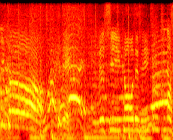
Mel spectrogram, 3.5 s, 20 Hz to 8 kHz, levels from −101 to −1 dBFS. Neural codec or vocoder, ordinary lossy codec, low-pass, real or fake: codec, 16 kHz, 1 kbps, X-Codec, HuBERT features, trained on general audio; none; 7.2 kHz; fake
